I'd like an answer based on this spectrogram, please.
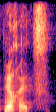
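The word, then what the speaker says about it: Perec: Alors que mon père, quand il lisait le nom de Pérec, il disait toujours Peretz, parce que le C se prononce C, le C, oui. et non pas K.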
